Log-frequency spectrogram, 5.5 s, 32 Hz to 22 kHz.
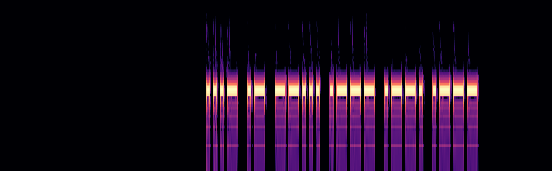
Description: Morse code, heard as a keyed tone, about 36 wpm, 690 Hz. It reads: VA7JPJ
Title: DXCC-100 Call Signs - 6 Characters - 35wpm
